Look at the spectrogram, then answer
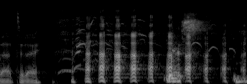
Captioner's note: laughing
